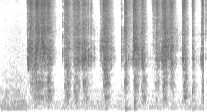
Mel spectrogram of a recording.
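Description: A layer of dry, loose colored sanding sugar on a white tabletop is stroked with a fingertip and rubbed under a flat palm. Bright, gritty rubbing sounds come in repeated bursts, starting at about half a second, with short silences between strokes.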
